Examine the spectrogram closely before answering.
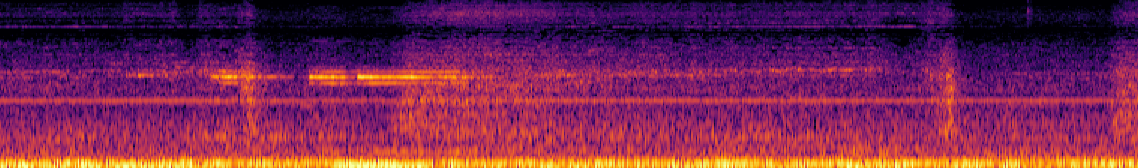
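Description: Steady low hum with a thin steady whine above it, and two faint short clicks, one about two seconds in and one near the end.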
